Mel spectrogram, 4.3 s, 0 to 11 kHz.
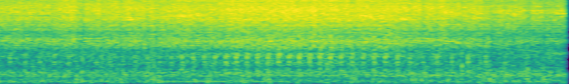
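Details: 1996 Chevy Blazer LS 4.3 V6 idling low with a faint, quick, regular tapping knock that began after a 100-mile drive; owner unsure of source, heard at idle but not when driving.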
